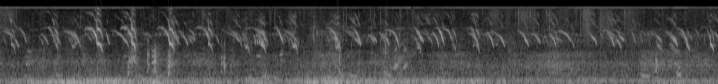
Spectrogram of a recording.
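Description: A brood of young chicks peeping continuously: many short, high peeps that slide downward, several a second, overlapping, over a low rumble.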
